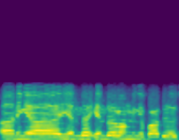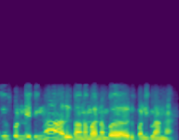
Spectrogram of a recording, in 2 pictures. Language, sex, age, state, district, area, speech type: Tamil, male, 30-45, Tamil Nadu, Namakkal, rural, conversation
